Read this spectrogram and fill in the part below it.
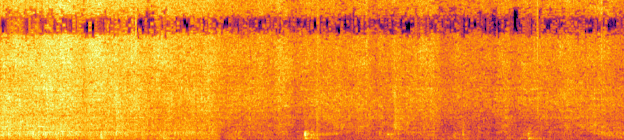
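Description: Eggplant cooking in avocado oil with salt and pepper sizzles steadily in a pan, a broad soft hiss with a few light clinks and stirs as it is mixed and shaken.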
